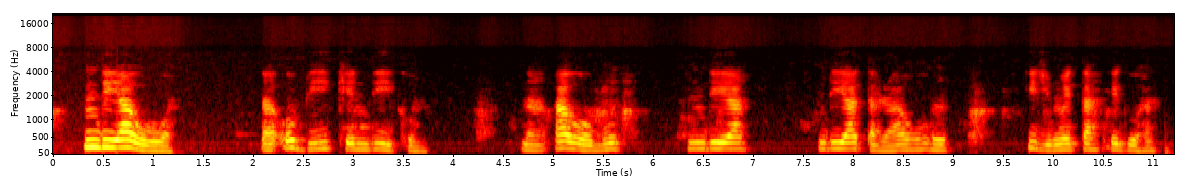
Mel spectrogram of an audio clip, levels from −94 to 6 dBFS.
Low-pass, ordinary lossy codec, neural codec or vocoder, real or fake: 19.8 kHz; none; none; real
